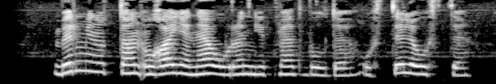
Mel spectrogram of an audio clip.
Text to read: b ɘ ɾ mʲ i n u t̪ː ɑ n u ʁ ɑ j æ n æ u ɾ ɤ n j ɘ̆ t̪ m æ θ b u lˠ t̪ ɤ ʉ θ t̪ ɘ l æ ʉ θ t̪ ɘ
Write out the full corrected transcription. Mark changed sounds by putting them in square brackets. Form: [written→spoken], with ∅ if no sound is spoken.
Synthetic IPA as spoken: b ɘ ɾ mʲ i n u t̪ː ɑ n u ʁ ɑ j æ n æ u ɾ ɤ n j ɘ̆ t̪ m æ θ b u lˠ [t̪→d̪] ɤ ʉ θ t̪ ɘ l æ ʉ θ t̪ ɘ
